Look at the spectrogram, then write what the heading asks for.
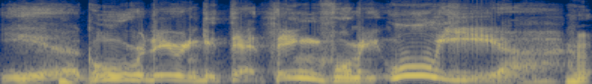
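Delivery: drawn-out macho tough-guy voice. Speaker voices the little guy's inner thoughts, in a Macho Man voice. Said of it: "I can do a decent Macho Man voice".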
